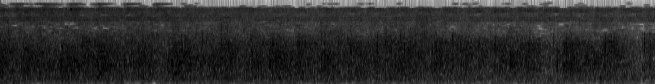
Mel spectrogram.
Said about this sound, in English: Give me Lord a hand clap for that if you believe it.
